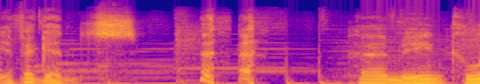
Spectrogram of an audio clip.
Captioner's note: chuckles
